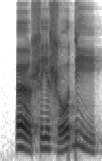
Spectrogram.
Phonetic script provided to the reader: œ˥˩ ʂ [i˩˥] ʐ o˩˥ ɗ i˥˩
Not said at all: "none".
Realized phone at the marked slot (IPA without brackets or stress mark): i˧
